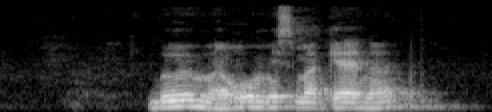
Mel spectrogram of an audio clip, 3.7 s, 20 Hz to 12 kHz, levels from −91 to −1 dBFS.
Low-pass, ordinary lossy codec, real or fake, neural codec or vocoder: 9.9 kHz; MP3, 48 kbps; fake; vocoder, 22.05 kHz, 80 mel bands, WaveNeXt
